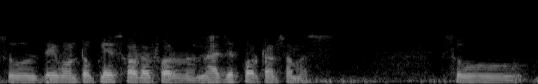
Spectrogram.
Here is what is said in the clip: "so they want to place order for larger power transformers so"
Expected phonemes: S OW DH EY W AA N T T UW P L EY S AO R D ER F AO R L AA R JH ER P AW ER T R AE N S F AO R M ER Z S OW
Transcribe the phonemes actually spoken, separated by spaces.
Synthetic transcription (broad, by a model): S OW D EY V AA N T T UW P L EY S AO R D ER F AO R L AA R JH ER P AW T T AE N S AO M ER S S OW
